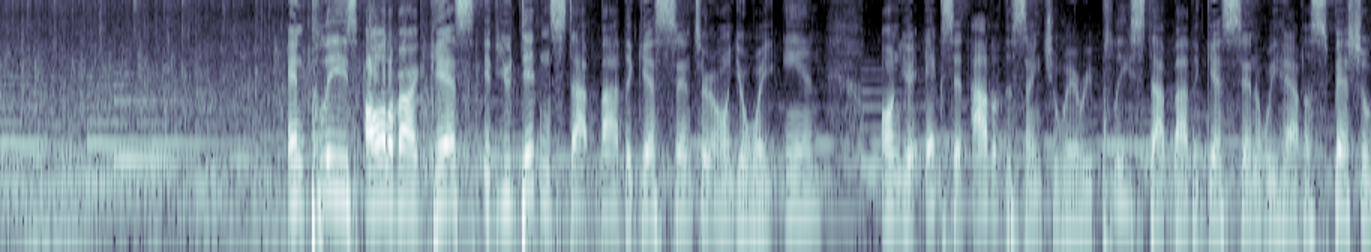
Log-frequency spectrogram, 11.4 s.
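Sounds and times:
crowd clapping: 0.0 - 4.9
keyboard or organ chords: 0.0 - 11.4
speech: 2.4 - 11.4.

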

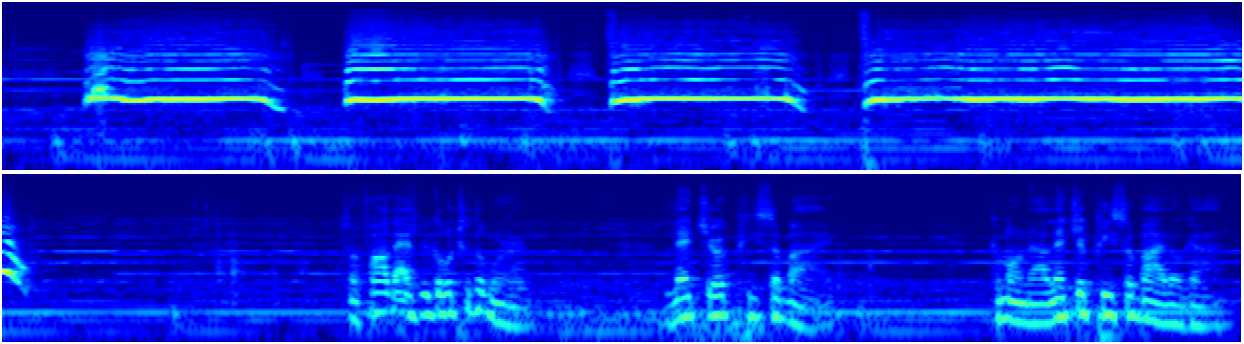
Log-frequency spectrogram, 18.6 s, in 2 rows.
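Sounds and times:
shofar blasts: 0.0 - 9.6
speech: 12.4 - 13.4, 14.3 - 15.6, 16.8 - 18.5.

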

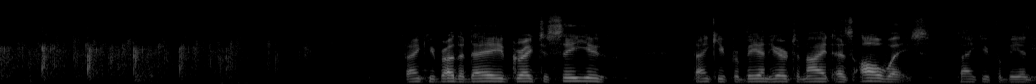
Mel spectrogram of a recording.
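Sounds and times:
audience clapping hands: 0.0 - 3.4
speech: 4.0 - 6.2, 6.9 - 10.3.

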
